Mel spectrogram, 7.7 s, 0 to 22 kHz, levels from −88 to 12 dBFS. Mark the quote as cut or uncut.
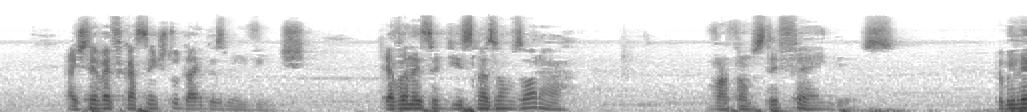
uncut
